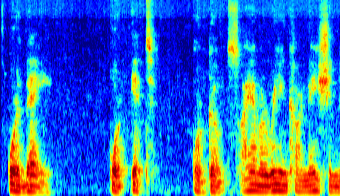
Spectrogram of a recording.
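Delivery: hushed oracle voice; mystical proclamation. Acted. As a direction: intone it like a mysterious revelation. Mystical reincarnation monologue.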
